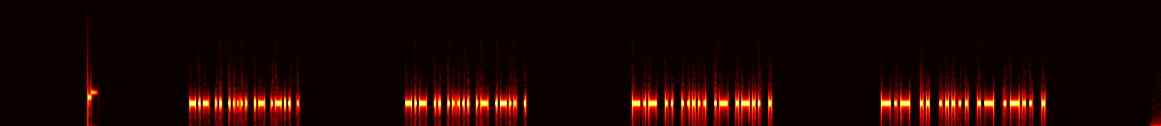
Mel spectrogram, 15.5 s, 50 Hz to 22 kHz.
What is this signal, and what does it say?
Morse code, heard as a keyed tone, about 35 wpm, 700 Hz. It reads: KI5ALE KI5ALE KI5ALE KI5ALE
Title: Speed Racing - USA 2x3 Call Signs 28wpm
